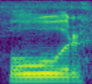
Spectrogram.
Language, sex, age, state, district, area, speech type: Hindi, male, 18-30, Madhya Pradesh, Jabalpur, urban, spontaneous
